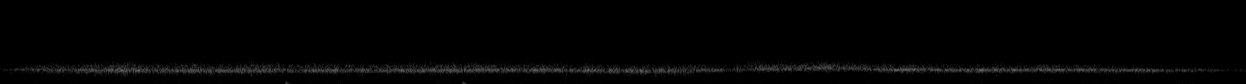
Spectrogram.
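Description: A faint, steady drone on one held note that wavers slightly, with a light hiss above it. It is a soundtrack tone laid over the pictures, not a sound from the place filmed.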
